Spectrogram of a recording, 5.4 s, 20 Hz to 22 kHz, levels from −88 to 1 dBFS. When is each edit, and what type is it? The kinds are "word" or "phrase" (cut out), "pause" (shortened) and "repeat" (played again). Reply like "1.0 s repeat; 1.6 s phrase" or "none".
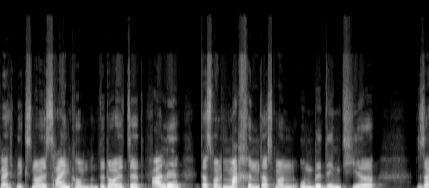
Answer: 1.2 s word; 1.9 s word; 2.8 s word; 3.2 s word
